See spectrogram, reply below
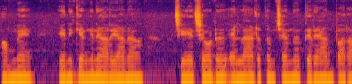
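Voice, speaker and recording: A man's voice: fairly high pitch, normal speed, slight background noise, close to an everyday voice, poor audio. A man voicing a cheeky prankster little brother. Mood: innocent. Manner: feigned innocence, flat.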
